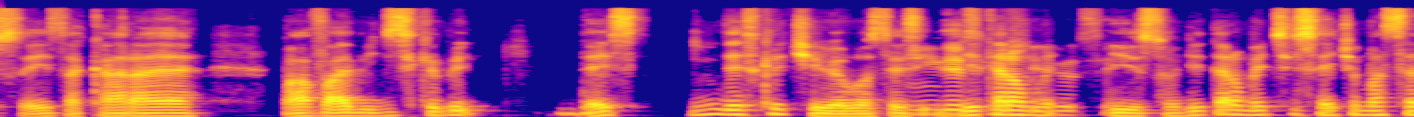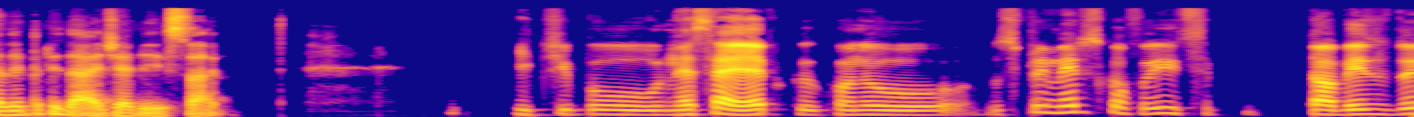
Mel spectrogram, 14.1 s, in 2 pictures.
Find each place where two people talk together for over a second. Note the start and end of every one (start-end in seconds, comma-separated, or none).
4.5-5.7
